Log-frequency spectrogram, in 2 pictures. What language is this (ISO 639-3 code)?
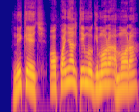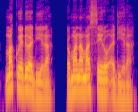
luo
